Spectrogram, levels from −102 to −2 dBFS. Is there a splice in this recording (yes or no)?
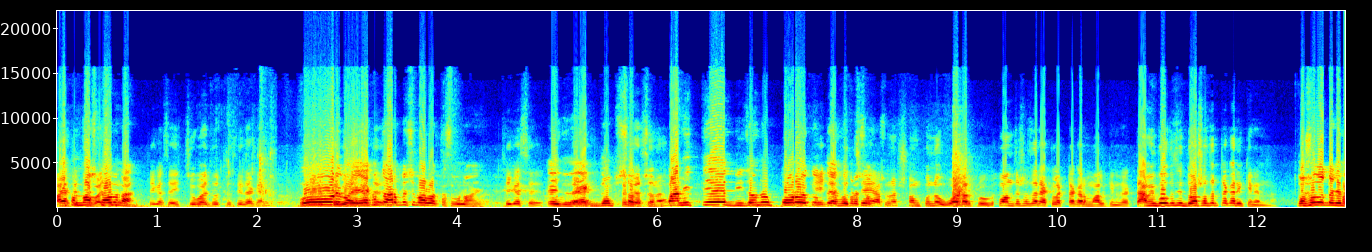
yes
